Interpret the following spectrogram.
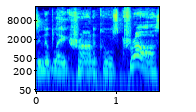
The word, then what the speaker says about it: Xenoblade Chronicles X: So super nerdy guy, friend of the channel, came in and he said it's actually pronounced Xenoblade Chronicles Cross.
